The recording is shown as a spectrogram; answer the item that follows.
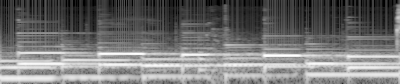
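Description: Archtop guitar playing two-note intervals in chromatic contrary motion, one line stepping up by half steps while the other steps down. Each pair is let ring, with a new pair of notes about every half second.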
